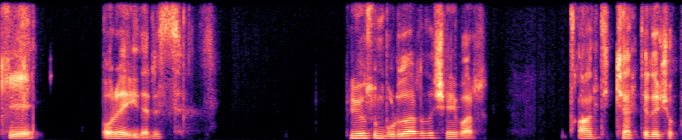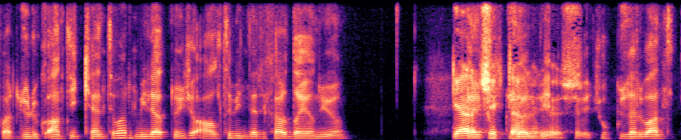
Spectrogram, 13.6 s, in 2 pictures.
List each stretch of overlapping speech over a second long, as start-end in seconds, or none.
11.5-12.7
